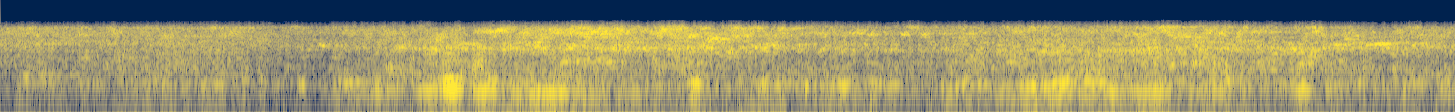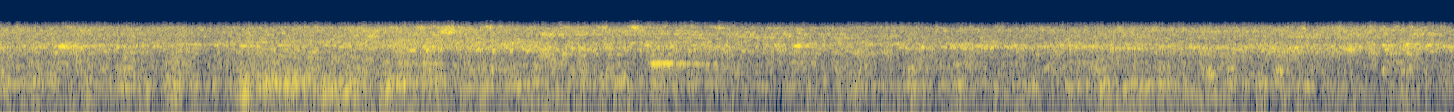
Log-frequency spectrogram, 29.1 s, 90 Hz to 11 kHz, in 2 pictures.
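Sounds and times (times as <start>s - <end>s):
car engines running: 0.0s - 29.0s.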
